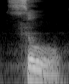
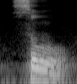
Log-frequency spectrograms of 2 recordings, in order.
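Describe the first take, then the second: The two takes are said the same way.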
